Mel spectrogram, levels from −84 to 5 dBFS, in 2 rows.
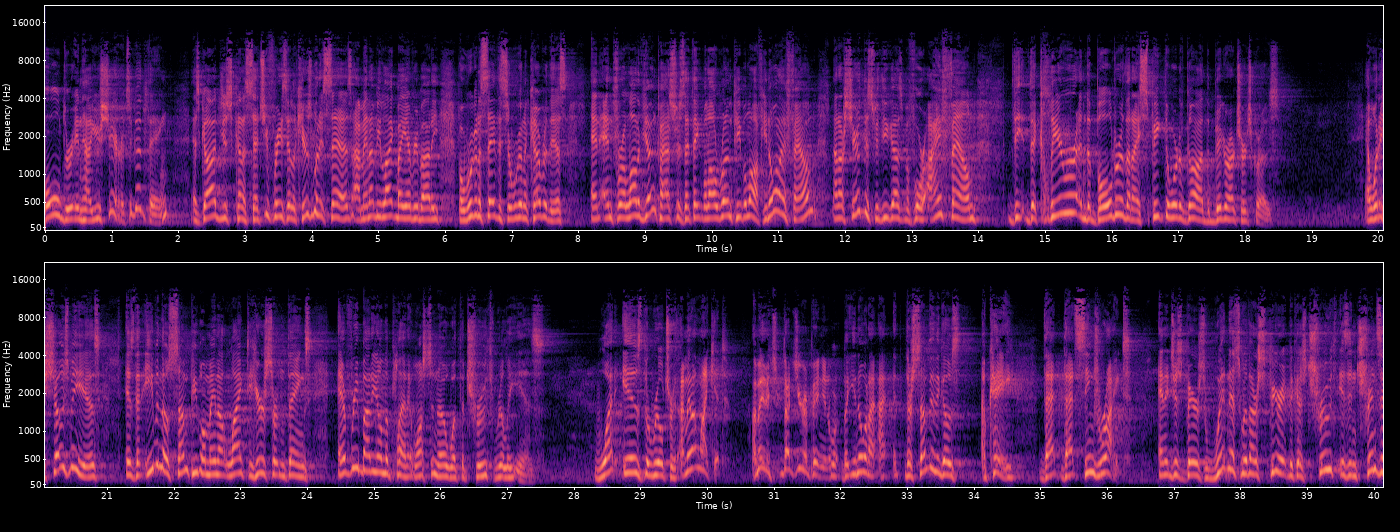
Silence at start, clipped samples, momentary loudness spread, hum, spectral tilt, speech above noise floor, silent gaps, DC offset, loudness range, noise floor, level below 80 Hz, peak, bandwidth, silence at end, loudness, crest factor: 0 s; under 0.1%; 8 LU; none; -4 dB/octave; 31 dB; none; under 0.1%; 3 LU; -53 dBFS; -80 dBFS; -4 dBFS; 14 kHz; 0 s; -21 LUFS; 18 dB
